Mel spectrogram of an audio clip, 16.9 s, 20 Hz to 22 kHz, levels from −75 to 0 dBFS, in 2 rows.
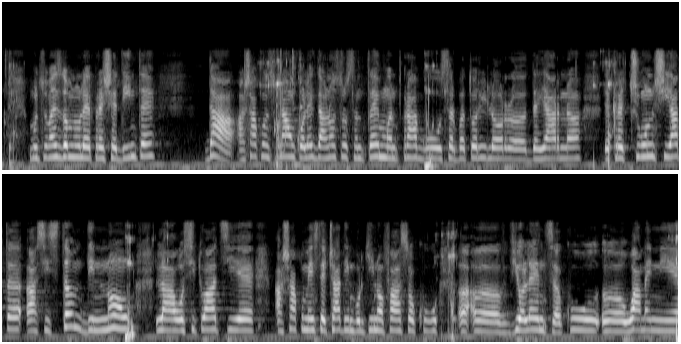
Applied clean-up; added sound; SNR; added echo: none; Splash, splatter; 11 dB; none.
